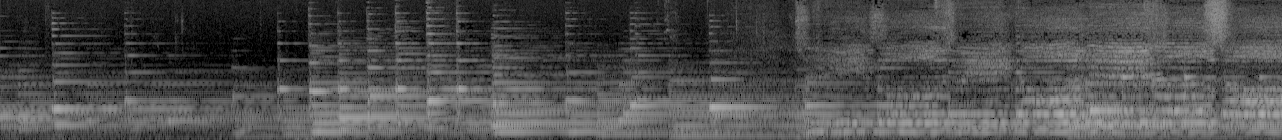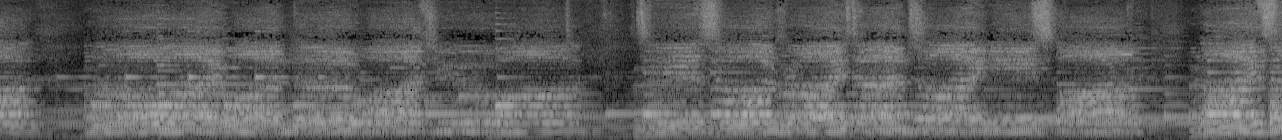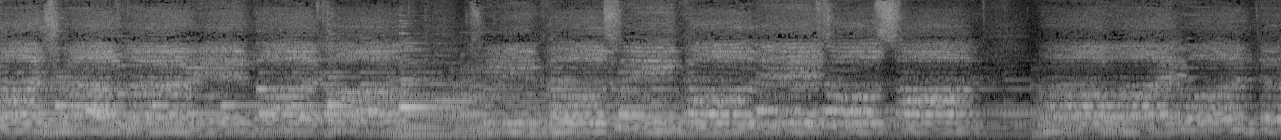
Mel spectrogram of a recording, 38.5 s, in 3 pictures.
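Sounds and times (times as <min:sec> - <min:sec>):
piano: 0:00.0 - 0:38.4
TTBB male choir singing a nursery rhyme: 0:08.0 - 0:38.4.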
